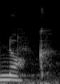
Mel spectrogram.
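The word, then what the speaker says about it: Nøkk: It's Nook. Nook is, I think, the way that they have intended her to be pronounced.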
